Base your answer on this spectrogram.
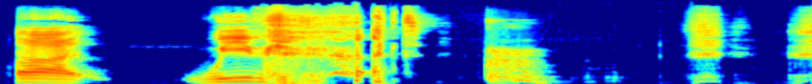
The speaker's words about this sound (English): Excuse me if I keep clearing my throat.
